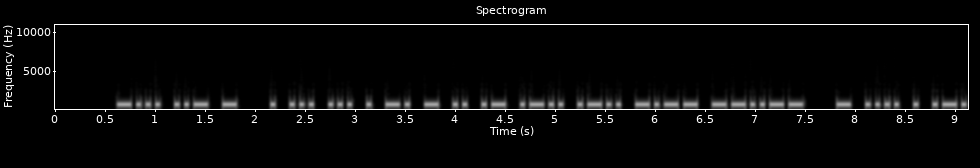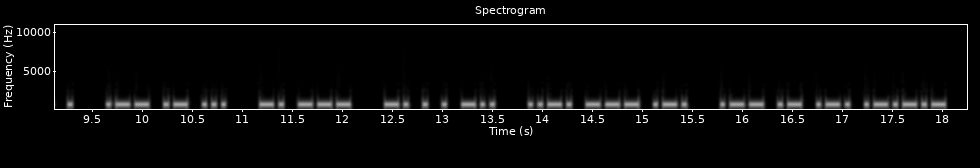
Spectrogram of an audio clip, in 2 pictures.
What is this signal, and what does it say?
Morse code, heard as a keyed tone, about 25 wpm, 700 Hz. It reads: BUT ESSENTIALLY, THERE WAS NO NEED FOR WAR.
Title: Sentences from Top 1300 Words 25wpm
